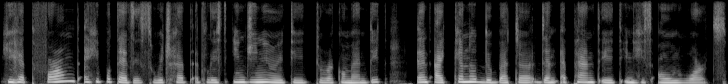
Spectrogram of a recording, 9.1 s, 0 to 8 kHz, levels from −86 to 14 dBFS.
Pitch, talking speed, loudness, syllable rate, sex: 210 Hz, 165 wpm, -17 LUFS, 4.7 syllables/s, female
